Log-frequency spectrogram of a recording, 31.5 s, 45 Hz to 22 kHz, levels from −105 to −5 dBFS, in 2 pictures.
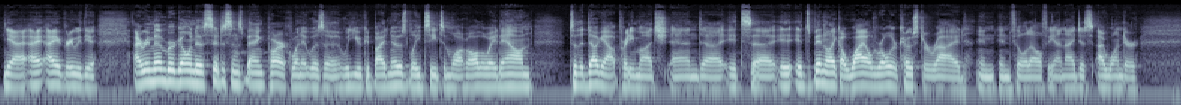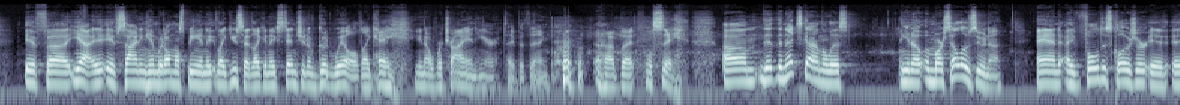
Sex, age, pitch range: male, 30-49, 125-160 Hz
